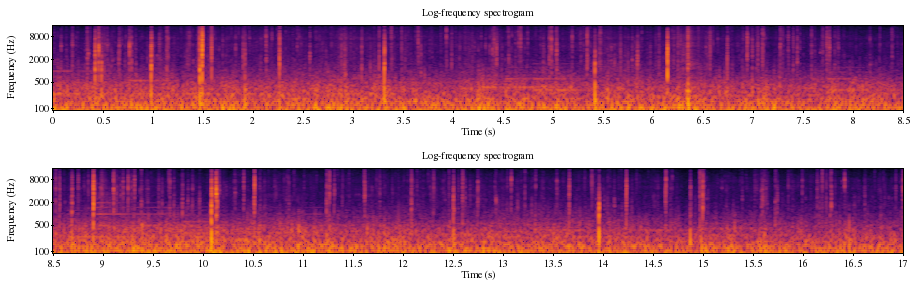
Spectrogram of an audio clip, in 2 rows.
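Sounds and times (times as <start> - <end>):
wood fire crackling and popping: 0.0 - 17.0.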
